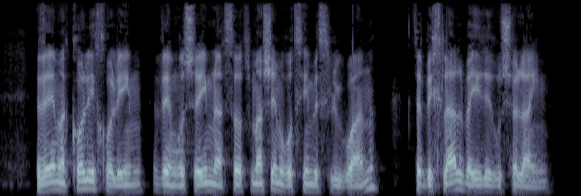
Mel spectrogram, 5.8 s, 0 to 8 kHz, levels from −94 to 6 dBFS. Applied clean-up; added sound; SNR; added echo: none; none; none; none.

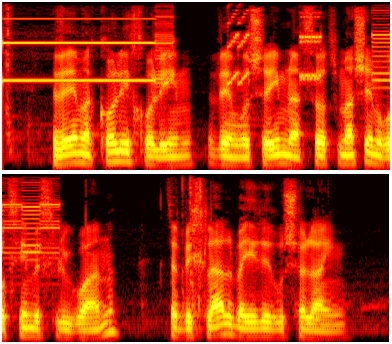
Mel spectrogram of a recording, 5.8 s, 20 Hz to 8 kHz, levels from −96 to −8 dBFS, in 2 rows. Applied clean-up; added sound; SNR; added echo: none; Car; 6 dB; none.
